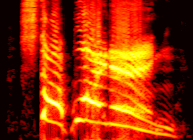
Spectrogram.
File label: Dwarf Enroute Cocky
